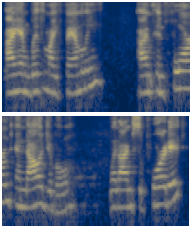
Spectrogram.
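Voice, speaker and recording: Slow, steady woman reading a poem. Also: fairly high pitch, low-quality recording. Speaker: orientation participant.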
